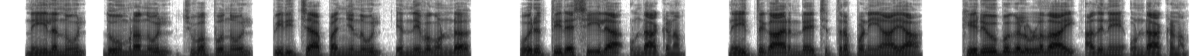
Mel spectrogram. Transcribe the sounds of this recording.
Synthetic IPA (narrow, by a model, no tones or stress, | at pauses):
niːlɐnuːld̪uːmrɐnuːlt͡ɕuʋɐpːunuːlpiɾit͡ɕːɐpɐɲːɐnuːle̞nːiʋɐɣo̞ɳɖɨ | o̞ɾut̪iɾɐɕiːlɐʔuɳɖaːkːɐɳɐ̰m | ne̞jt̪ːuɣaːɾɐnde̞t͡ɕit̪rɐpːɐɳijaːjɐ | keɾuːbuɣɐɭuɭːɐðaːjiɐðine̞ʔuɳɖaːkːɐɳɐ̰m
